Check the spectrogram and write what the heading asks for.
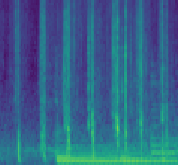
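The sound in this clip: Horse hooves clop as a rider turns a horse: a few sharp, separate clops, then a steady low droning tone continues beneath lighter hoof taps.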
